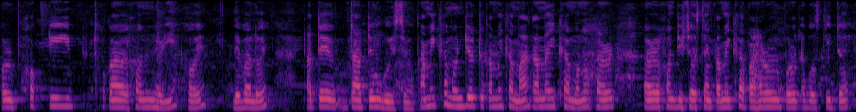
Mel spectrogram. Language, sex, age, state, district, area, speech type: Assamese, female, 45-60, Assam, Udalguri, rural, spontaneous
